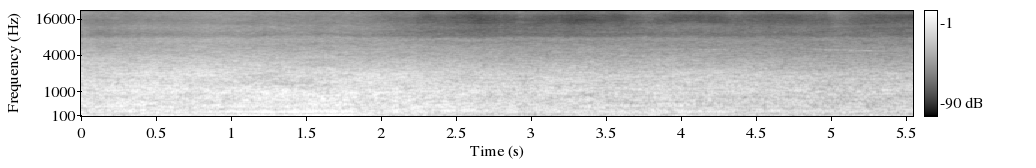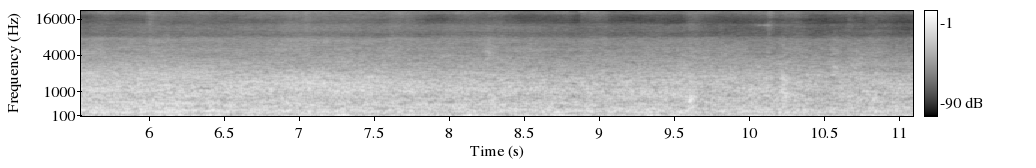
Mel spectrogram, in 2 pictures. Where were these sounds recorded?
on a street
